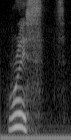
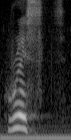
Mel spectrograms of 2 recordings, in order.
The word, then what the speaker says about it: wrists: the G is silent wrists wrists the W is silent wrinkled wrinkled the W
